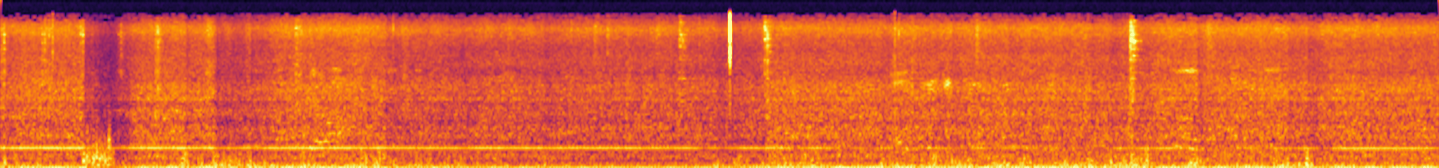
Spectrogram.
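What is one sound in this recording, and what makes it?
A concrete pump engine drones steadily nearby.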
